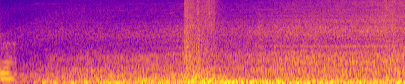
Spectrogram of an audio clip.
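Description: A deep, steady low rumble of dramatic sound design, with a short rushing swoosh about two seconds in.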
